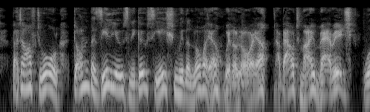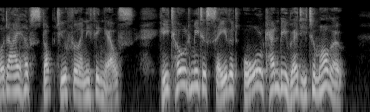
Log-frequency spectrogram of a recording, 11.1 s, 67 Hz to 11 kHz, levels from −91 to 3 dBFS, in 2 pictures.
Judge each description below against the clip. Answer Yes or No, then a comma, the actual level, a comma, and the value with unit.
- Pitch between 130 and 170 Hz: No, medium, 185 Hz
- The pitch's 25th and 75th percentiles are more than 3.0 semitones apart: Yes, average, 5.2 semitones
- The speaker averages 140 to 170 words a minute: No, average, 200 wpm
